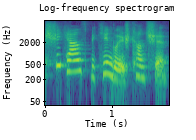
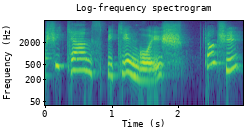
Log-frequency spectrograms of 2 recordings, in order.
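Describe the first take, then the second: First: The voice falls at the end of the tag. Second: The voice rises at the end of the tag. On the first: The speaker is sure and expects agreement. "I'm sure of it, and I'm just stating" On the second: The speaker is unsure and wants a real answer. "This is a real question"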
